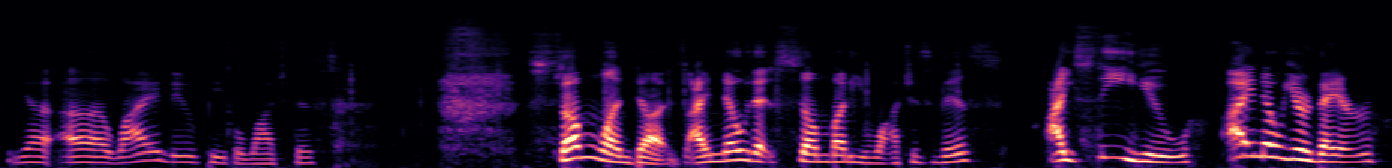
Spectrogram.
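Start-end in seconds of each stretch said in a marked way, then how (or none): 3.5-9.2 loud, insistent mock accusation; emphatic, high-pitched insistence; calling out viewers. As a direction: call them out, voice raised and climbing.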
